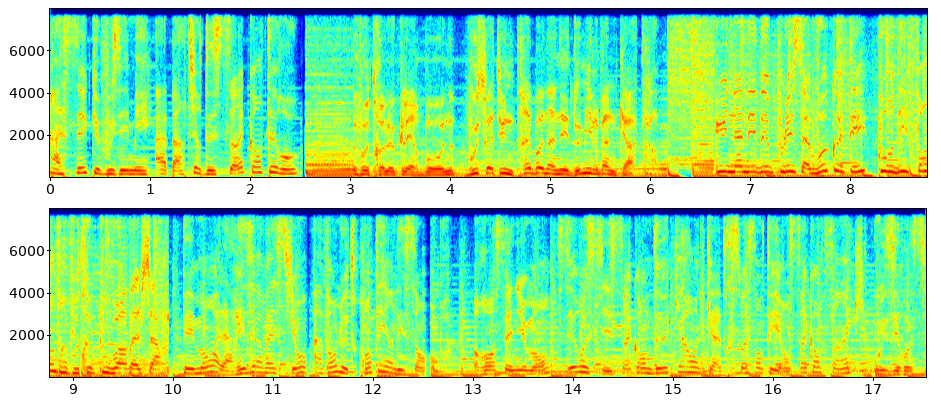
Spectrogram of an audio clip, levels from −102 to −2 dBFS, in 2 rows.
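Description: From 10.82 to 11.38 s there is repeated stalling (stutter): the jitter buffer ran dry four times as packets arrived late, and the receiver extended the preceding sound to cover about 59 ms in total, with the longest gap 31 ms. Nothing is lost, but roughly a tenth of that span is filler, so the audio drags and judders.

Two short stalls from late packets follow, at 11.82 to 11.88 s and 12.50 to 12.59 s. In each, a packet missed its playout time and the last sound was held, for 46 ms and then 66 ms, before playback resumed from the same point. Each is heard as a briefly sustained sound with a faint buzz or dip.

From 15.69 to 16.51 s the jitter buffer speeds up to reduce excess delay, trimming short pitch-period segments in succession, about 40 ms altogether. Playback runs at 104% speed without a pitch change. Throughout, the audio is band-limited with nothing above 8 kHz, which fits a wideband call codec.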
